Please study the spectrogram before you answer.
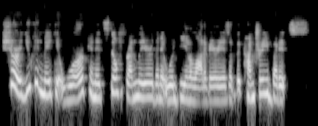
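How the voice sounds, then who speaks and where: A woman's voice: medium pitch, brisk, a little mellow, no room sound, muffled recording. A woman from Northern California chatting casually as a guest in a conversation. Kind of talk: casual chat.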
